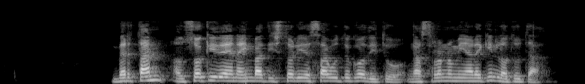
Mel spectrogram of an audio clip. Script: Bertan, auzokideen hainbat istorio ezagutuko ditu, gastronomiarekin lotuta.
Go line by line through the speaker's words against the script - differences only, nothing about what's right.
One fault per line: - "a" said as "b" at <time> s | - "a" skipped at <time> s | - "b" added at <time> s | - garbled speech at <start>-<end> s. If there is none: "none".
none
